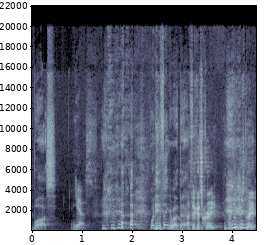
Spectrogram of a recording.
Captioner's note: laughs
